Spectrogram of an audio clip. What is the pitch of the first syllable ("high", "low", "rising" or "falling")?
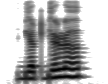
low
